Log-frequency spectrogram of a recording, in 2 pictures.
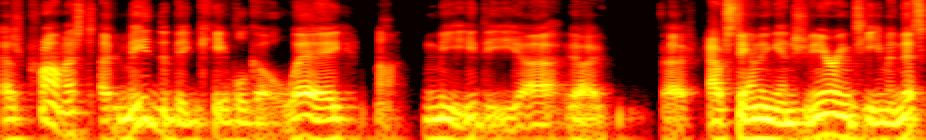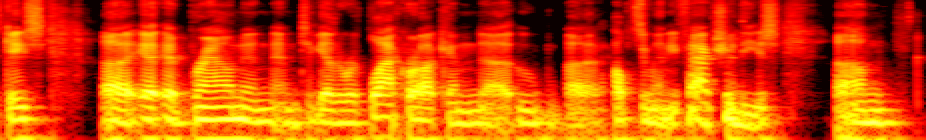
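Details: Adult male speaker; normal speech.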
